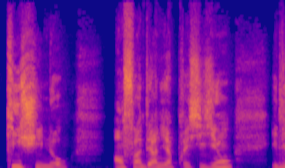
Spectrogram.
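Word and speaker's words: Chișinău: ça c'est l'histoire ancienne la capitale de la Moldavie c'est shizino en tout cas il faut prononcer kishino enfin dernière précision il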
